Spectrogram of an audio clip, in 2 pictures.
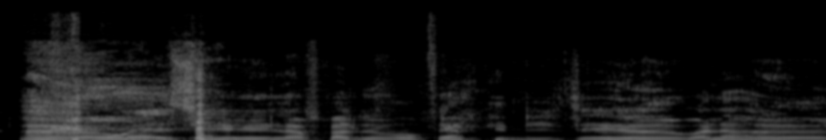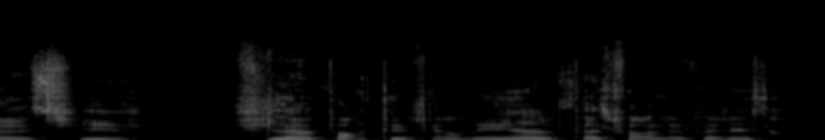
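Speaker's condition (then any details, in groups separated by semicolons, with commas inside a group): Dystonia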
